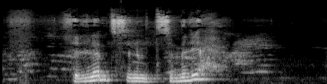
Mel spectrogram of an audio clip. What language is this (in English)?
Kabyle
